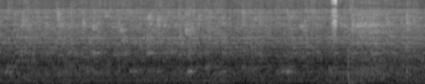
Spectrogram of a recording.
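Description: Quiet room tone: a steady faint hiss, broken by one short click a little over three seconds in.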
